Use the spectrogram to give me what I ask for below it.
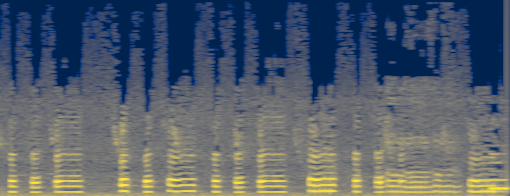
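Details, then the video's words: Otter giving rapid runs of clear, musical notes, short chirps mixed with longer held tones that waver slightly, strung together with brief gaps, ringing with overtones over a low background hum. "Who knew otters could sound so beautiful"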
